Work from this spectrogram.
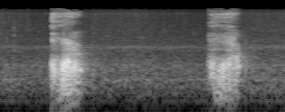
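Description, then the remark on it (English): A dog gives two thick, wet hacking coughs, about a second and a half apart, fairly loud against a quiet background with no talking. The dog lurches forward, bracing its legs and struggling for air between coughs. “lurched forward and started hacking deeply, bracing her legs out to support her weight as she struggled to find air between the thick, wet coughs.”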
